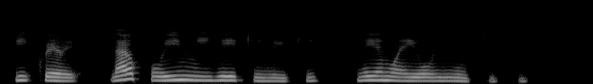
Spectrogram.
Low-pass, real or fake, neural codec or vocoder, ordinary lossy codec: none; fake; codec, 16 kHz, 0.5 kbps, FreqCodec, larger model; none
